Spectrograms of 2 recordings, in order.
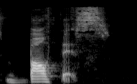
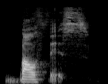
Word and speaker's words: Balthvs: It's a little difficult, but this is how you pronounce it. – Right. – And it's Balthus. – Okay. Let me. – That's spelled B-A-L-T-H-V-S. Balthus.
